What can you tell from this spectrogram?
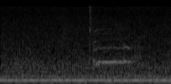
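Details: Three-week-old foster kitten Kiwi, searching for a nipple and nosing at a blanket, gives one short, thin, steady mew over a low electrical hum.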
